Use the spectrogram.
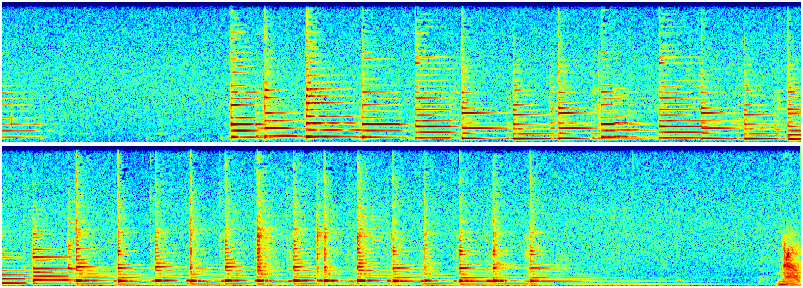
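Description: A mandolin plays the second part of Whiskey in the Jar, a run of bright picked notes with hammer-ons and pull-offs, steady and close, ending on a held low note.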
